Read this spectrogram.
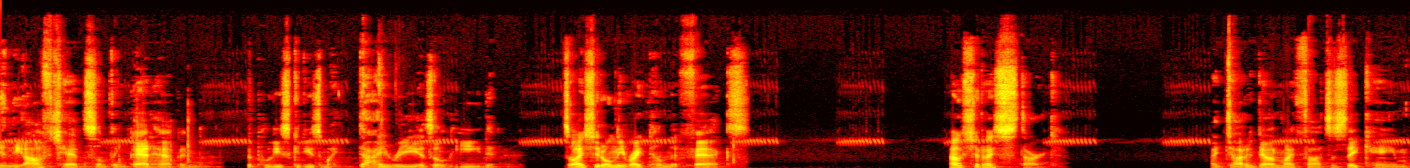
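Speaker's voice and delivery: sultry, seductive, very sexy narrating voice. Reading Higurashi aloud after being asked for sexiest voice: sexiest voice possible. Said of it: "read Higurashi, but in your sexiest voice possible".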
